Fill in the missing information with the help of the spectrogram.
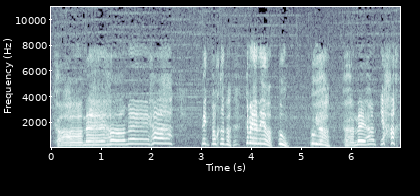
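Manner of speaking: high, loud battle cry; mock Kamehameha war cry; anime attack shout. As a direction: yell it like a cartoon fighter.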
